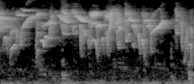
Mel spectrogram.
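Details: Red-cowled cardinal female singing to stimulate her male: an unbroken rush of high, twittering, slurred notes with quick rising and falling sweeps, ending in a short separate phrase.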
